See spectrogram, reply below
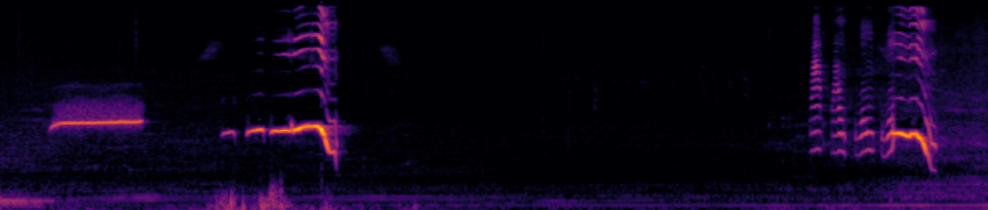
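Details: Tame black-naped oriole singing actively with its distinctive loud song: a steady level whistle, a pause, then a slurred falling fluty phrase, silence, and a few short notes ending in another drawn-out downward slur.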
